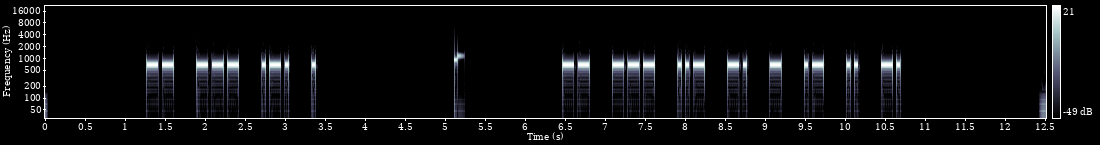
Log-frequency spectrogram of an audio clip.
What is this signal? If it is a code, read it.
Morse code, heard as a keyed tone, about 25 wpm, spaced as for 18 wpm, 700 Hz. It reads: MORE MOUNTAIN
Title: 2x Character Spacing - Top 300 Words - 25wpm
